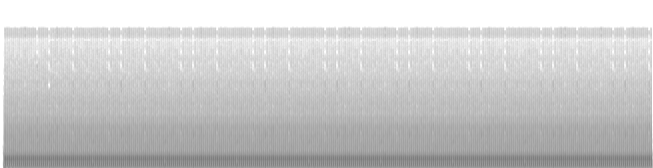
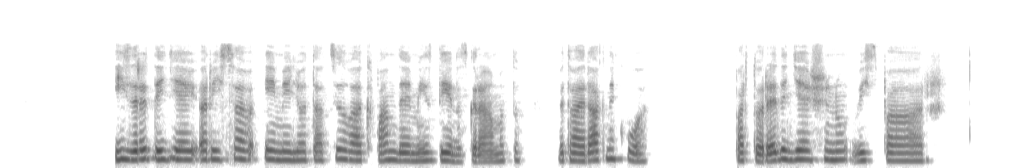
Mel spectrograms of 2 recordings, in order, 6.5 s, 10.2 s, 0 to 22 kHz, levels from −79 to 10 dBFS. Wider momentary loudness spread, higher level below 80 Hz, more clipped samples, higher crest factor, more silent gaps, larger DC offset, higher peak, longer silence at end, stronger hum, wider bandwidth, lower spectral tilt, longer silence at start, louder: second, 0 LU vs 10 LU; first, -42 dBFS vs -76 dBFS; neither; about the same, 16 dB vs 18 dB; second, none vs 7.18-7.27 s; neither; second, -18 dBFS vs -10 dBFS; second, 0 s vs 0.75 s; neither; first, 11.5 kHz vs 7.8 kHz; about the same, -5 dB/octave vs -5.5 dB/octave; second, 0.05 s vs 1.15 s; second, -33 LUFS vs -28 LUFS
